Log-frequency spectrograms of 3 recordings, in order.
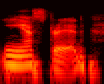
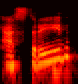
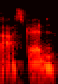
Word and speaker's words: Astrid: new york accent of people calling me estrid uh was uh was something that i i changed the pronunciation when i was younger and i have stuck with that but if you can pronounce my name and roll the r's and you say astrid that's that's great but mostly it's just astrid so and my sister's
